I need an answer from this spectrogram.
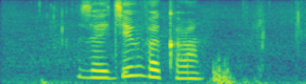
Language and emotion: Russian, neutral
